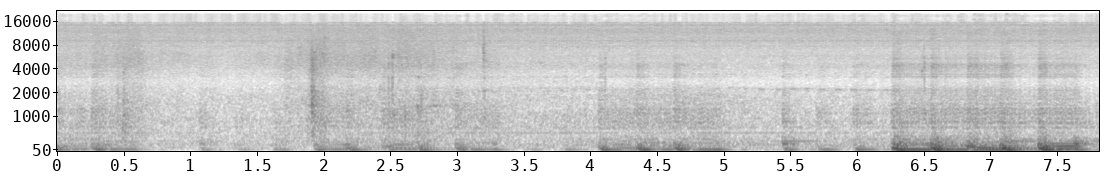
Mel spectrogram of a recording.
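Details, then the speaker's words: Aaron Sub-240 powered subwoofer amp with a 70 Hz test tone then music into a speaker; charred resistor found on board: bass notes come out rough and buzzy, breaking up harder as level rises; distorted amplifier output. "well I can hear the tone but it is it is distorted so let me kill that"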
